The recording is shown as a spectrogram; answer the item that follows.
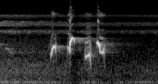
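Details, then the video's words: Streak-eared bulbul lure song for attracting wild birds: a single quick phrase of four chirpy notes, the second highest, ending on a bright upslurred note, over a faint high whine. "เสียงนกดอกแตงEp.159จ้าวขุนศึก สับดอกแบบไม่พัก!!ใช้เปิดล่อนกป่า Suara pikat merbah lekir"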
